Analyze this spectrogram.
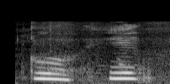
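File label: "shu4ye4", Mandarin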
